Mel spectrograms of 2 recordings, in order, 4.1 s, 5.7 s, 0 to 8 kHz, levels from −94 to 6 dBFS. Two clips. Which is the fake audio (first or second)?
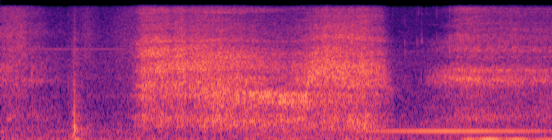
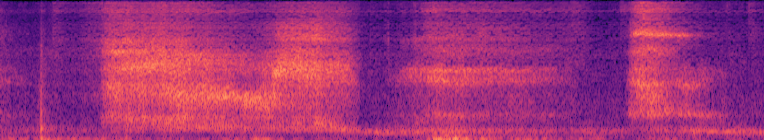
second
